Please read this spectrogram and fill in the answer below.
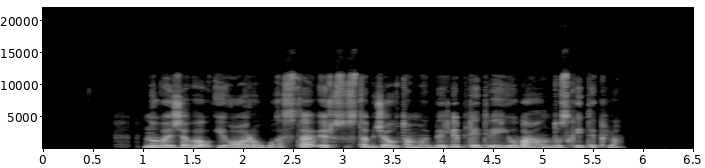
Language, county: Lithuanian, Alytus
